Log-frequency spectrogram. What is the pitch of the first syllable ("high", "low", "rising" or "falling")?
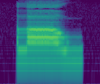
high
